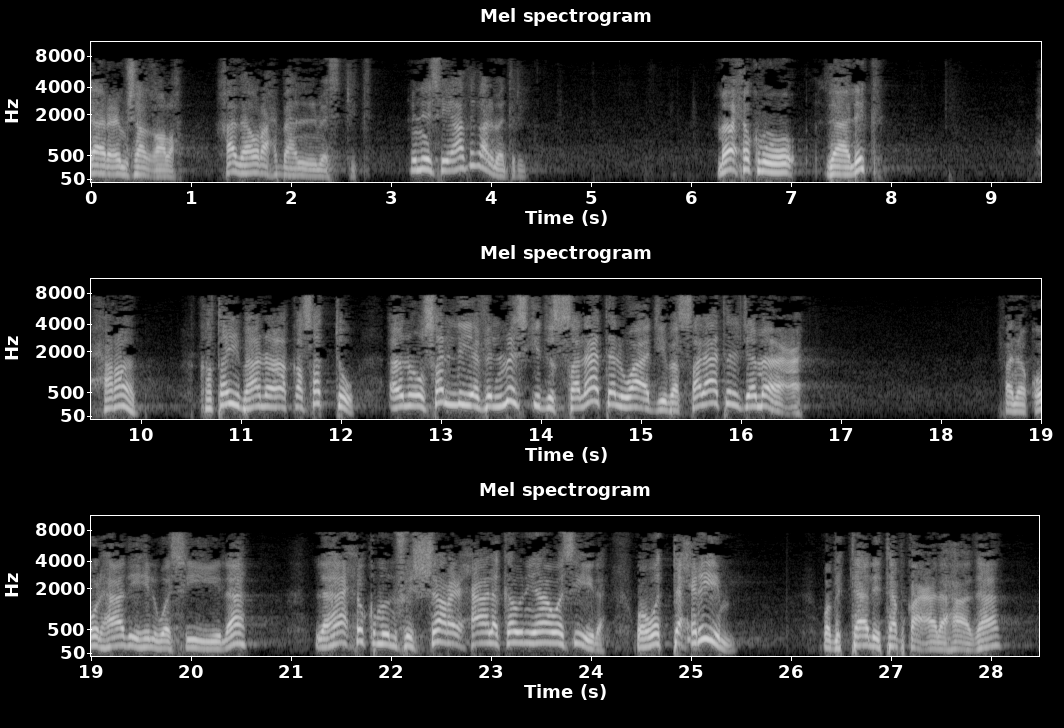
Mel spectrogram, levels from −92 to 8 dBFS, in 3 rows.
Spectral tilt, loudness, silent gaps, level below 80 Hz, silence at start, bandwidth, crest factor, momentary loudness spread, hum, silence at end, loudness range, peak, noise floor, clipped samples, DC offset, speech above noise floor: -5.5 dB/octave; -19 LUFS; none; -54 dBFS; 0 s; 8 kHz; 14 dB; 10 LU; none; 0.4 s; 6 LU; -6 dBFS; -64 dBFS; under 0.1%; under 0.1%; 46 dB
